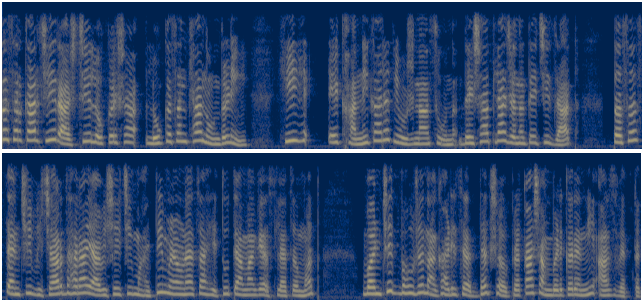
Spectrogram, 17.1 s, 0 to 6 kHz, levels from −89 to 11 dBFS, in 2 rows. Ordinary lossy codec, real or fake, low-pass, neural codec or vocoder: none; fake; 5.4 kHz; vocoder, 44.1 kHz, 128 mel bands, Pupu-Vocoder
